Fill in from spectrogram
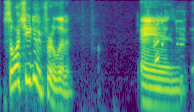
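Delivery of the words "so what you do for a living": high, loud naive question. Retold or imitated. Uncle asking [name] his job, high and loud. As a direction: innocently ask the star his job. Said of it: "looks over at [name] and goes".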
